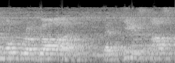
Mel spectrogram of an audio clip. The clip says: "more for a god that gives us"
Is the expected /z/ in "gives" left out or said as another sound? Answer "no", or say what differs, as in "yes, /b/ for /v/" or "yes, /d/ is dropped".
no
